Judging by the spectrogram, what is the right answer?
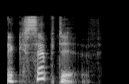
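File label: "acceptive", English, British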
